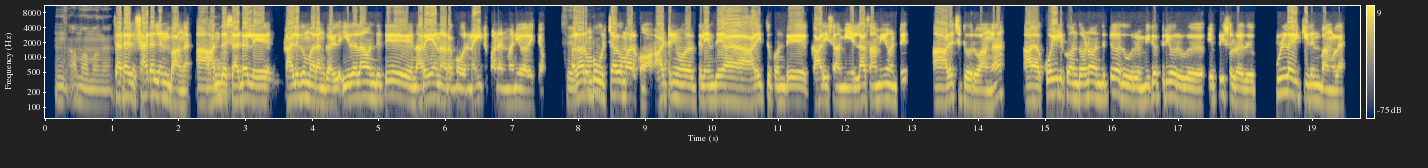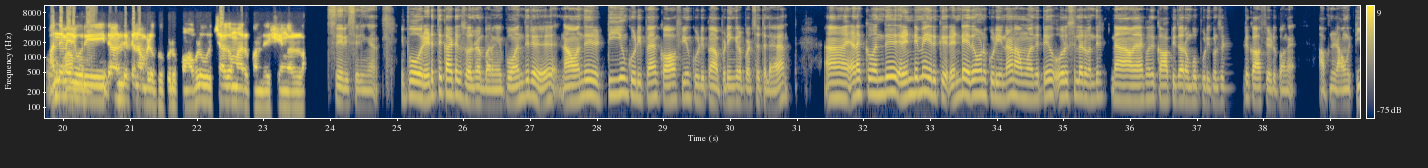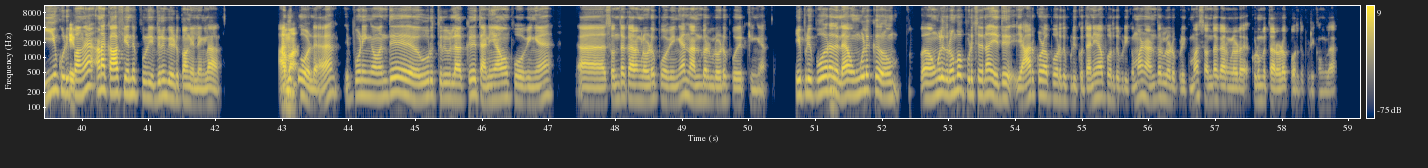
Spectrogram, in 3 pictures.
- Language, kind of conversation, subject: Tamil, podcast, ஒரு ஊரில் நீங்கள் பங்கெடுத்த திருவிழாவின் அனுபவத்தைப் பகிர்ந்து சொல்ல முடியுமா?
- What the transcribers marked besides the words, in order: tapping; other background noise; sniff; other noise; unintelligible speech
